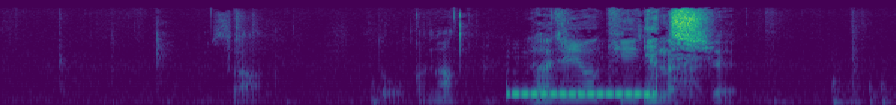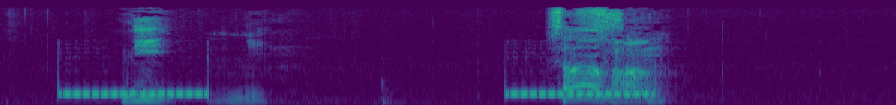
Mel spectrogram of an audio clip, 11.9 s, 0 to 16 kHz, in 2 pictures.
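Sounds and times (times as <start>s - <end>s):
speech: 1.5s - 1.8s, 2.5s - 5.0s, 6.8s - 7.8s, 9.7s - 10.5s
long steady electronic telephone tones from a call being placed: 3.4s - 4.3s, 6.4s - 7.4s, 9.3s - 10.2s.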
